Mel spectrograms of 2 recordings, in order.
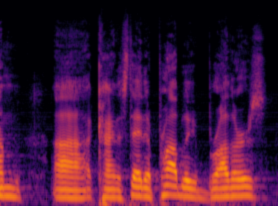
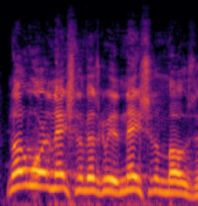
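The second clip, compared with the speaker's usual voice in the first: high, loud, fed-up God ranting; God paraphrased; 8 semitones higher, 7 dB louder, much faster than usual. Retold or imitated. God ranting to Moses about the people, exasperated. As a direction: fume about the useless people. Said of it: "So I read it".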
